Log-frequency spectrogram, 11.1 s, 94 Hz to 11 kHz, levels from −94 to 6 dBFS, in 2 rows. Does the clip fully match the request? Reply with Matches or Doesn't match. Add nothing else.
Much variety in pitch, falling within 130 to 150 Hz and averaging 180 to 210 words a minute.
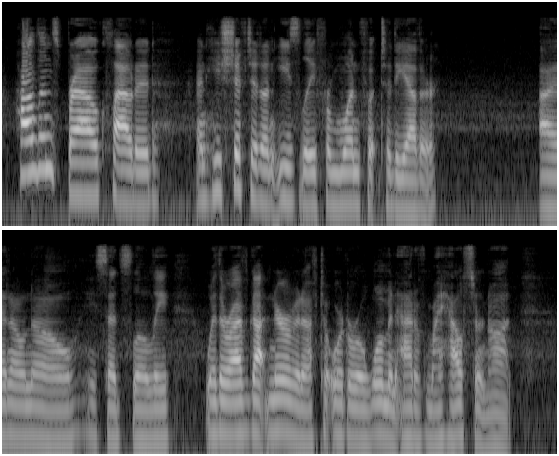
Doesn't match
